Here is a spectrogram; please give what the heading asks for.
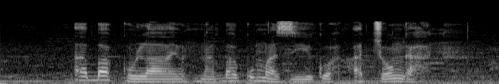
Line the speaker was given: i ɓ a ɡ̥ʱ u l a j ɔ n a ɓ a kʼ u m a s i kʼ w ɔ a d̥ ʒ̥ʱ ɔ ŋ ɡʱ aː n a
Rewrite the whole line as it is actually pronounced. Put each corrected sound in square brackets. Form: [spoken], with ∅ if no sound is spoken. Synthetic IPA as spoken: [a] ɓ a ɡ̥ʱ u l a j ɔ n a ɓ a kʼ u m a [z] i kʼ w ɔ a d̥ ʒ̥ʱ ɔ ŋ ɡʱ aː n a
